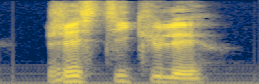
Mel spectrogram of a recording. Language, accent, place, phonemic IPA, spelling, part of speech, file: French, France, Lyon, /ʒɛs.ti.ky.le/, gesticuler, verb, LL-Q150 (fra)-gesticuler.wav
- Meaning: to gesticulate (make gestures)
